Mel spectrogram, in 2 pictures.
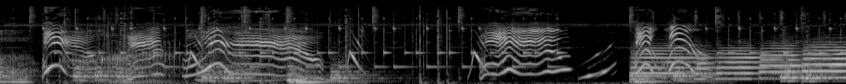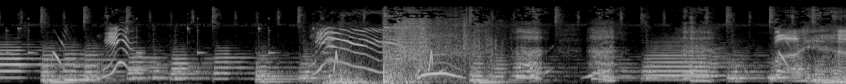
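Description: A cat meows repeatedly in a busy animated-cartoon scene, rising and falling calls mixed with voices and music, loud and upfront for most of the stretch.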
